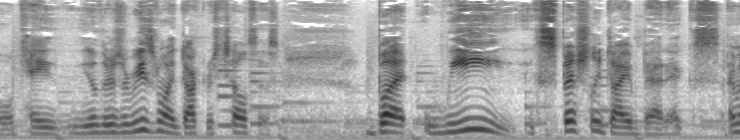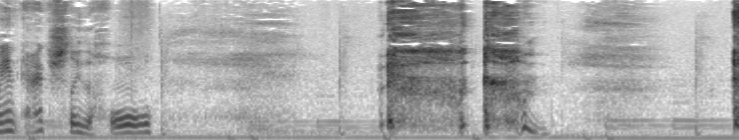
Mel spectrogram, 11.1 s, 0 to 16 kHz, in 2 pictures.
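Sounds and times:
speech: 0:00.0 - 0:06.9, 0:08.4 - 0:09.3
smoker's cough: 0:08.4 - 0:09.7.

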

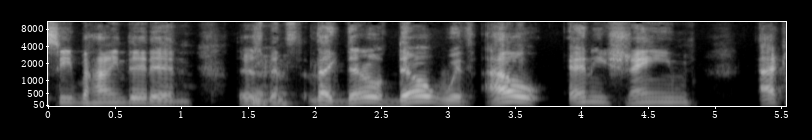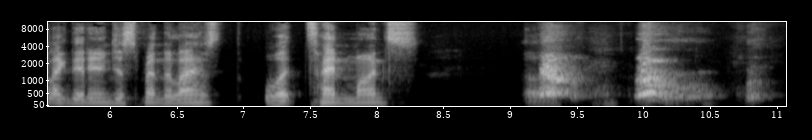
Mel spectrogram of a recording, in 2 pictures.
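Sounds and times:
speech: 0:00.0 - 0:08.3, 0:09.1 - 0:09.8
dog barking excitedly: 0:09.2 - 0:11.0.

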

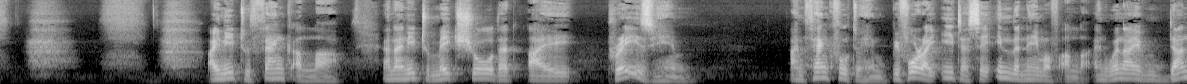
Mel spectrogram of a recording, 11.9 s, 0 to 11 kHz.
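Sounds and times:
person breathing in and out deliberately: 0:00.0 - 0:02.1, 0:03.5 - 0:03.8
speech: 0:02.1 - 0:07.0, 0:07.9 - 0:11.8.

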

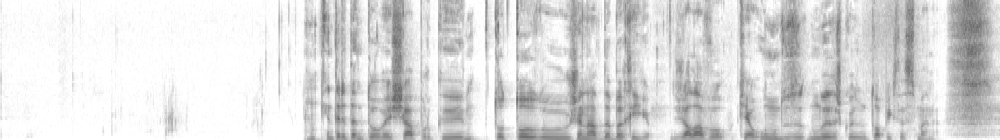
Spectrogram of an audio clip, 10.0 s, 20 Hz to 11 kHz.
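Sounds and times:
person sipping tea: 0:00.6 - 0:03.0
speech: 0:03.1 - 0:09.9.

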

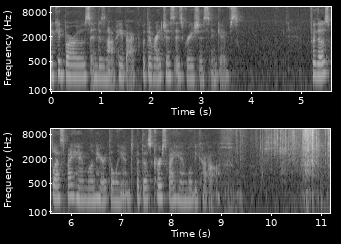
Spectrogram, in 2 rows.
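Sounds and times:
speech: 0:00.0 - 0:03.8, 0:05.2 - 0:09.4
book pages turning: 0:09.4 - 0:11.1.

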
